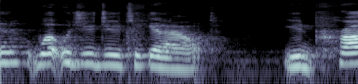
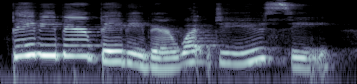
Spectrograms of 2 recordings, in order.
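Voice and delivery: loud sing-song; 5 semitones higher, 6 dB louder than usual. Acted. Rhyme reread loudly.

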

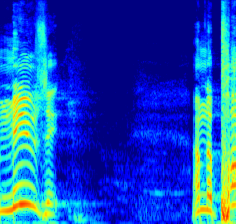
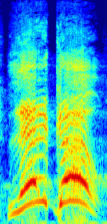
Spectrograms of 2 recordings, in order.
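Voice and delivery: shouted call; 7 semitones higher, 9 dB louder, slower than usual. Real, not acted. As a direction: let it go, shouted high and loud. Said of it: "Somebody say".

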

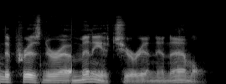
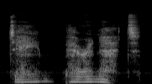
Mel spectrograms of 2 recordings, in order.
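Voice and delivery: soft, slow, higher-pitched murmur; hushed echo of the name; 5 semitones higher, 8 dB quieter than usual. A narrator's reading. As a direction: murmur the name slowly, in wonder. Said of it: "murmured the young man".

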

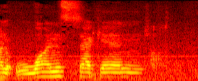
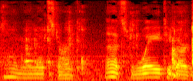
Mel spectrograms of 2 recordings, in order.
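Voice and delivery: ordinary talk, nothing marked

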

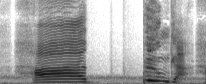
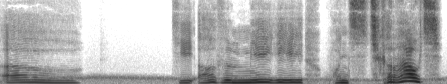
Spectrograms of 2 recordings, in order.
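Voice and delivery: put-on subdued childlike report; 9 semitones lower, 8 dB quieter than usual. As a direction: let it sink down quietly as another self stirs. Another self surfacing.

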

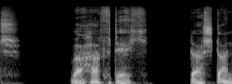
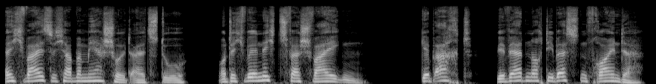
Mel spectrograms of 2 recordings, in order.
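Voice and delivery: put-on higher, eager boy's voice, at times quick; earnest boy messenger; 9 semitones higher than usual. Boy bringing good news from his doctor father. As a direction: reassure the family, bright and eager.

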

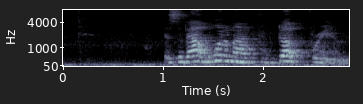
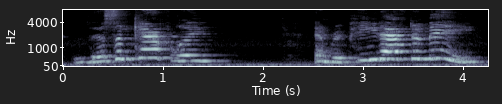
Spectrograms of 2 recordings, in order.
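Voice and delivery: loud, high booming recital; elephant voice; 6 semitones higher, 6 dB louder than usual. Acted.

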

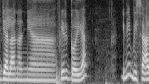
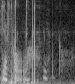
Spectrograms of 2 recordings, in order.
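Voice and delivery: whispering; 11 dB quieter than usual. Real, not acted. Whispers after sneezing.

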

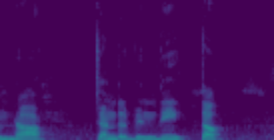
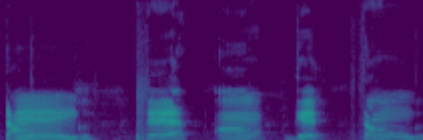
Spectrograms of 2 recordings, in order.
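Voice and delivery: louder, slow spelling of टांग; 7 dB louder, much slower than usual. Shown as a demonstration. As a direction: call out टांग piece by piece. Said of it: "बोल कर पढ़िए". (टांग ज़ोर से, अक्षर अक्षर बोलिए)

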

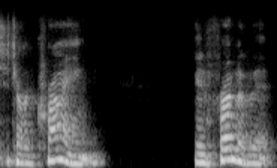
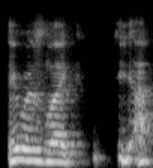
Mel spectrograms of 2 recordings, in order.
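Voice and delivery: usual speaking voice

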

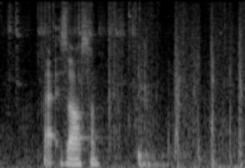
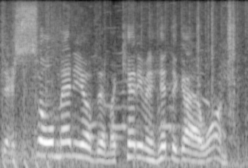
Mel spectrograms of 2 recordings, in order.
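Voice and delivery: frustrated shout; 7 semitones higher, 6 dB louder than usual. Real, not acted. Frustrated under fire in game.

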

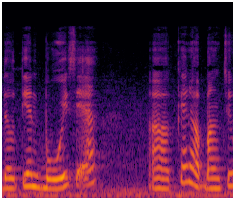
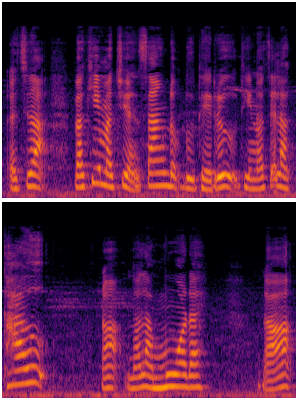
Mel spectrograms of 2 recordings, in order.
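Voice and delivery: ordinary talk

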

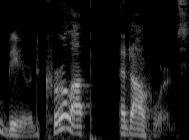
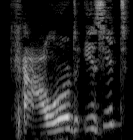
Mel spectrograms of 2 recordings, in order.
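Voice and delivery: louder, higher, stung outburst; offended smith's raised challenge; indignant cry; 9 semitones higher, 4 dB louder, slower than usual. A narrator's reading. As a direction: throw the insult back at him, rising sharply. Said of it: "cried he".

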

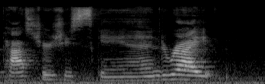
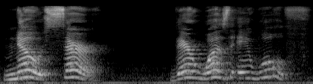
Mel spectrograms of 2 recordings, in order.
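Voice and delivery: insistent plea; 5 semitones higher, 6 dB louder, slower than usual. Acted. Betsy pleads with the farmer.

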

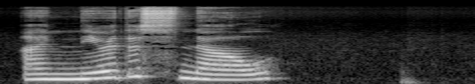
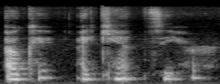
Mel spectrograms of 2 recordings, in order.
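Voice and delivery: whispering; 3 semitones higher, 5 dB quieter than usual. Real, not acted. Hiding game, seeker can't find.

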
